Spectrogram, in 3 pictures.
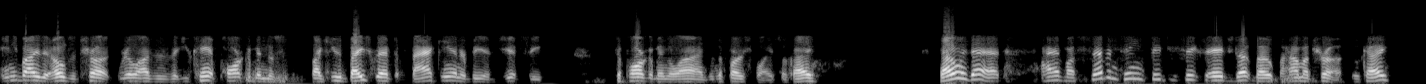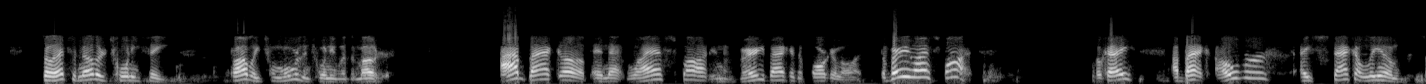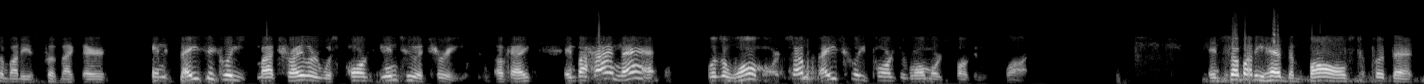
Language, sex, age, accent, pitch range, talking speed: English, male, 40-59, American, 150-220 Hz, 175 wpm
